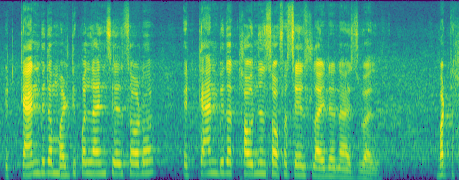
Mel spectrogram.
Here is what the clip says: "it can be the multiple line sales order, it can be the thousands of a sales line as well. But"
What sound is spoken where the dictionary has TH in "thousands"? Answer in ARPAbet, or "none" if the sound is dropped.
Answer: T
